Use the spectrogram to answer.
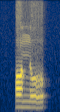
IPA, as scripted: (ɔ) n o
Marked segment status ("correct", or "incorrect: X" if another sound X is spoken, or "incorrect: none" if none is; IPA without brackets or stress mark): correct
